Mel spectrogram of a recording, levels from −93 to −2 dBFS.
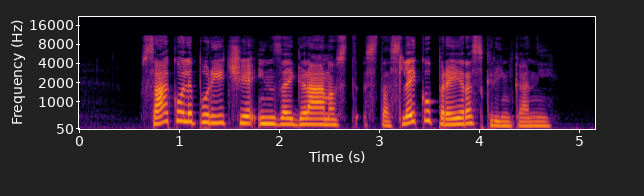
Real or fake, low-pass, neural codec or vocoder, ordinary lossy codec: real; 10.8 kHz; none; none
